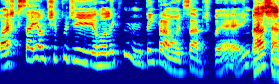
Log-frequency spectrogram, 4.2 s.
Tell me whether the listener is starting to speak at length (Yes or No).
Yes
